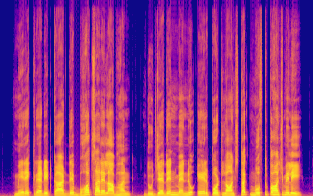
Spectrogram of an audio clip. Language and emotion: Punjabi, happy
